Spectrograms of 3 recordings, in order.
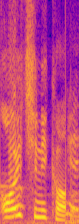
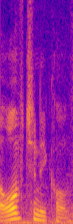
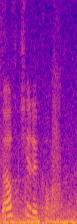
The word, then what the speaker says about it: Ovchinnikov: It's just Oychinikov or Ovchinikov. Yeah, Ovchinikov. Okay, yeah, that's pretty. It's that's not pretty it's not good, that complicated. Yeah. Yeah. Well, you heard from the man himself. His last name is Ovchinikov.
